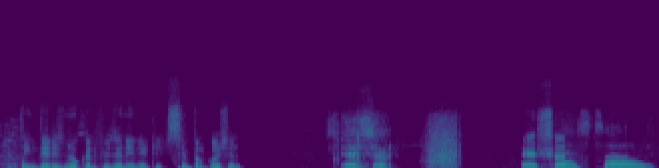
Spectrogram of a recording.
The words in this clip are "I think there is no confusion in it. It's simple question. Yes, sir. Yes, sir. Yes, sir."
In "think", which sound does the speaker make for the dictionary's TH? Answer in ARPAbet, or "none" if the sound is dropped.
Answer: T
